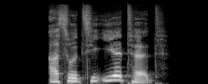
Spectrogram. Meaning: inflection of assoziieren: 1. second-person plural preterite 2. second-person plural subjunctive II
- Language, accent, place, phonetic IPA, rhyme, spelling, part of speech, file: German, Germany, Berlin, [asot͡siˈiːɐ̯tət], -iːɐ̯tət, assoziiertet, verb, De-assoziiertet.ogg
